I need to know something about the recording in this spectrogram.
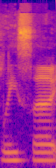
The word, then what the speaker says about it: Lissa: It's pronounced Lisa, even though it has two S's.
